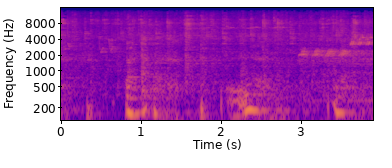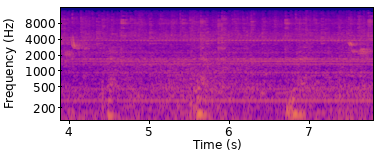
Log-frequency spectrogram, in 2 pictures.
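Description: A bicycle is pedaled with full force, with steady mechanical ratcheting and whirring from the gears, punctuated by soft, irregular thumps of pedal strokes, fairly loud throughout.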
